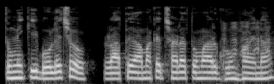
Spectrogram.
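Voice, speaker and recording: A woman's voice: sits high, level tone, quick pace, slight background noise, close to an everyday voice. A woman voicing a coy, demanding young girlfriend in a Bengali comedy cartoon, whiny and pleading, often repeating herself.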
